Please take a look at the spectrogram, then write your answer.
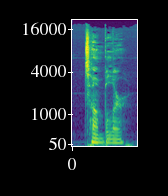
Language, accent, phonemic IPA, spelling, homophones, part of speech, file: English, US, /ˈtʌmblɚ/, tumbler, Tumblr, noun, En-us-tumbler.ogg
- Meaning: One who tumbles; one who plays tricks by various motions of the body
